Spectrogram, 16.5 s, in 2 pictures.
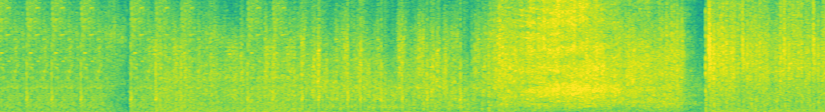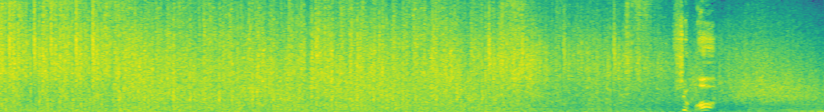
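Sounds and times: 
mecha units gunfire and explosions against a dragon-like monster: 0.0 - 16.4.

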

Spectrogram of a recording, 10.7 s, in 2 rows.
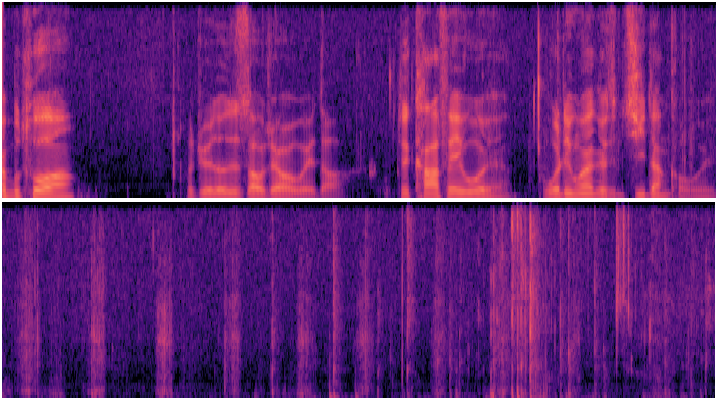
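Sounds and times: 
speech: 0.0 - 0.6, 1.4 - 5.6
crunchy biscuit being bitten and chewed: 5.4 - 10.6.

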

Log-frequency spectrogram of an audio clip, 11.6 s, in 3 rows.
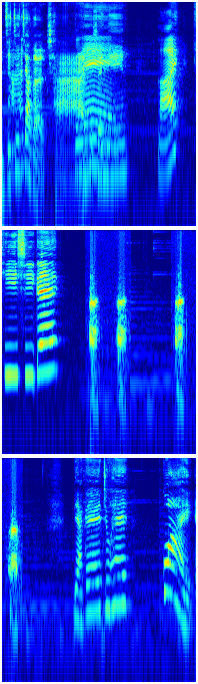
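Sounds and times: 
speech: 0.0 - 6.5, 7.3 - 8.2, 9.2 - 10.4, 11.0 - 11.6
frog croaking: 5.6 - 6.5, 7.3 - 8.2.

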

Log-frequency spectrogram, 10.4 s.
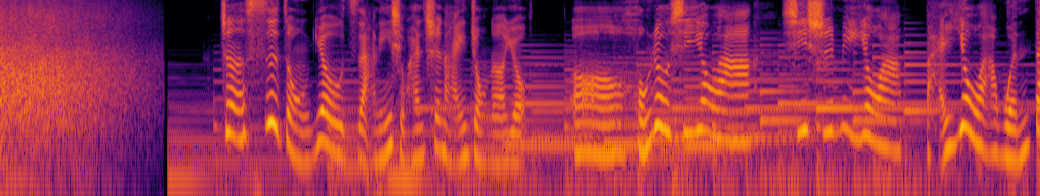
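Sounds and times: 
applause: 0.0 - 1.6
speech: 2.2 - 10.3.

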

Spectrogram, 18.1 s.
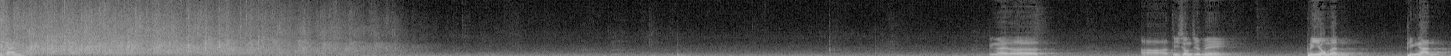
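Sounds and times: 
audience applause: 0.0 - 5.4
speech: 0.1 - 0.5, 12.4 - 13.1, 14.3 - 15.4, 16.4 - 16.9, 17.6 - 18.1.

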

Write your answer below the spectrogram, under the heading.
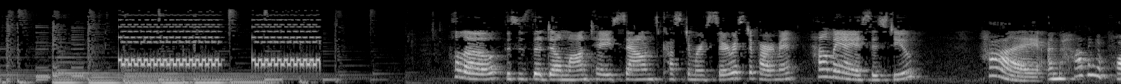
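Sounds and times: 
telephone ringing: 1.2 - 3.2
speech: 4.6 - 11.2.

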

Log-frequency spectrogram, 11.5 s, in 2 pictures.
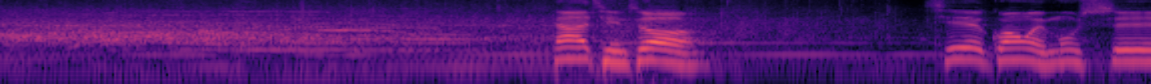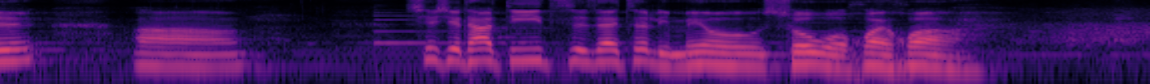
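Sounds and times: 
audience cheering: 0.0 - 5.2
speech: 2.8 - 3.6, 4.7 - 7.1, 7.8 - 10.7
laughter: 10.8 - 11.5.

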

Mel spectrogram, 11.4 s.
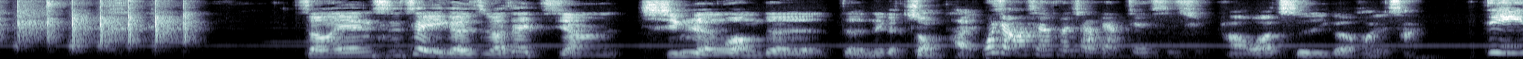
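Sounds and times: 
applause: 0.0 - 1.6
speech: 2.3 - 11.4.

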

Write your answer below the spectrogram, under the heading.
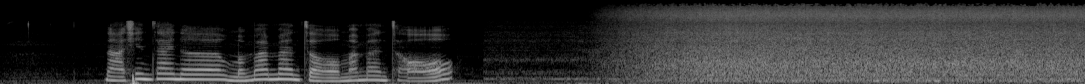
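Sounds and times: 
speech: 1.0 - 4.6
small mountain stream flowing at Maopukeng Creek: 6.0 - 10.8.

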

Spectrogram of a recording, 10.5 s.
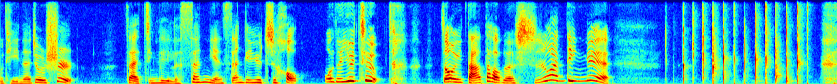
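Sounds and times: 
speech: 0.0 - 1.0, 1.6 - 7.8
hand claps: 8.3 - 10.2.

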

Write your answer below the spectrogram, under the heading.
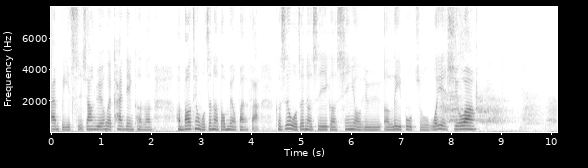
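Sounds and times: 
speech: 0.0 - 8.7
small dog barking: 7.8 - 10.1.

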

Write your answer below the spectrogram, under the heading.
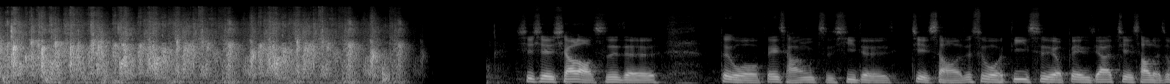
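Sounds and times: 
applause: 0.0 - 4.4
speech: 5.2 - 11.6.

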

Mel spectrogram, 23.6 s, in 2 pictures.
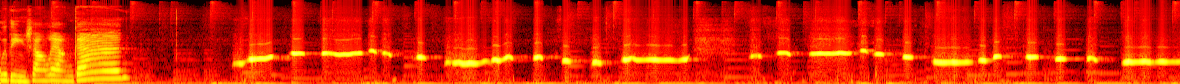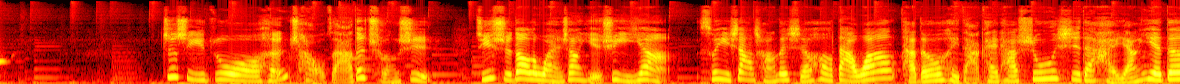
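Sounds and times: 
speech: 0.0 - 1.4, 13.6 - 23.6
low rumble: 0.0 - 23.6
person whistling a tune: 2.3 - 12.0.

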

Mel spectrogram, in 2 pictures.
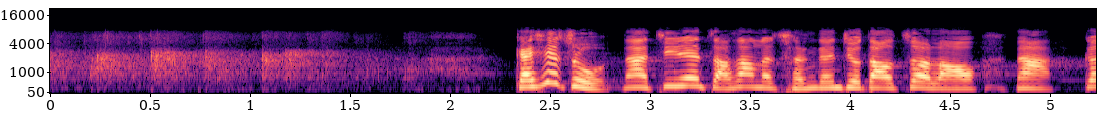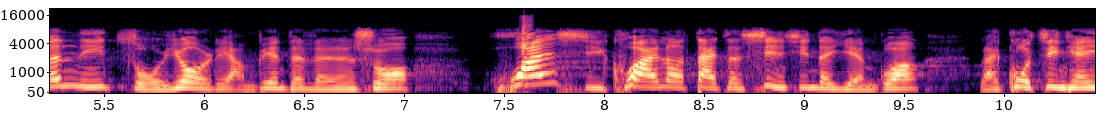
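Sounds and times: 
group applauding: 0.0 - 2.0
speech: 2.3 - 10.4.

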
